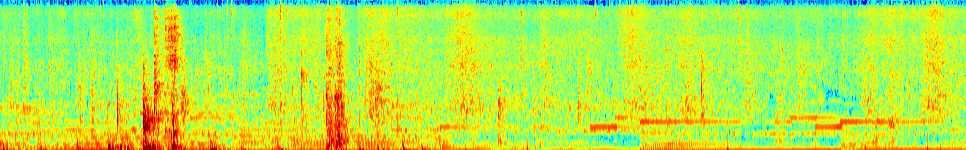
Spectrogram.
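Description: Chopped broccoli sizzling and frying in a pan, a steady crackling hiss with several scraping stirs early on, while background music plays underneath.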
